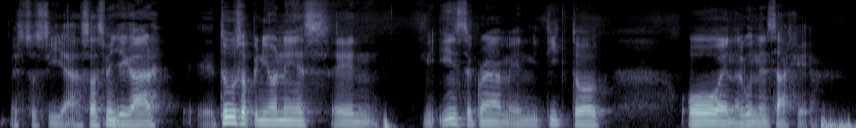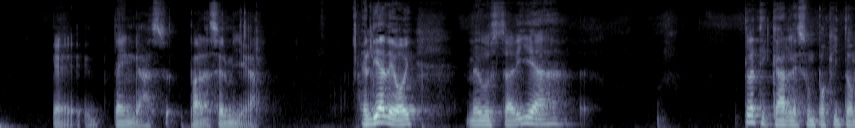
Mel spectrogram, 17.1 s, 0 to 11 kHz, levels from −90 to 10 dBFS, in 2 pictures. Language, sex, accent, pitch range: Spanish, male, Mexican, 95-115 Hz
